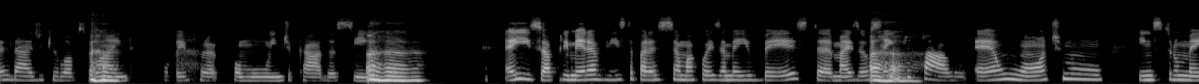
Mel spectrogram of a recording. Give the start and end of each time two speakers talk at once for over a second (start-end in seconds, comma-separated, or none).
none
